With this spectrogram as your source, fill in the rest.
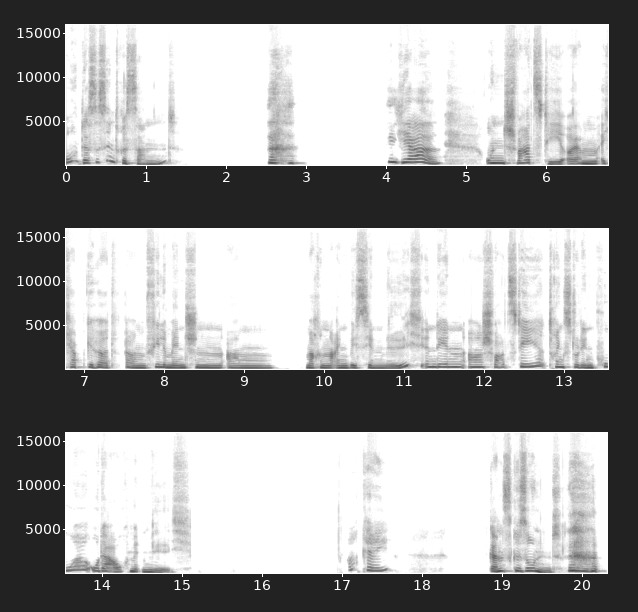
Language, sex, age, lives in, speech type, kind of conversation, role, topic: German, female, 40-44, United States, conversation, unstructured, none, Was bevorzugst du, Kaffee oder Tee, und warum?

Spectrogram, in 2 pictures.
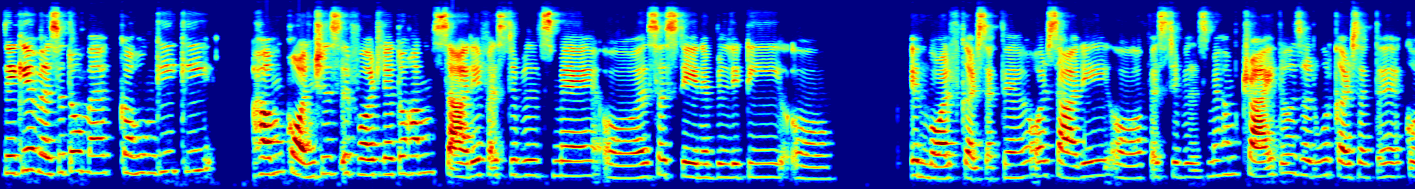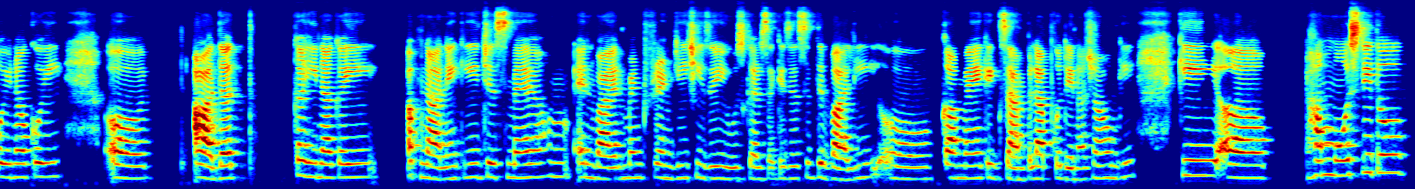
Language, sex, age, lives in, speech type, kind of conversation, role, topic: Hindi, female, 30-34, India, conversation, podcast, guest, Aapke hisab se festivals ko eco-friendly kaise mana sakte hain?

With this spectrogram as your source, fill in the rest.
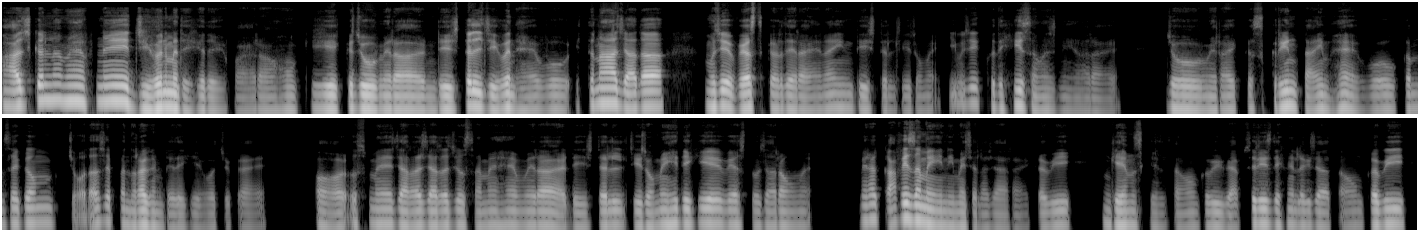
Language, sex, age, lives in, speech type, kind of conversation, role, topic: Hindi, female, 45-49, India, conversation, advice, user, मैं अपने डिजिटल जीवन को कम से कम और व्यवस्थित कैसे कर सकता/सकती हूँ?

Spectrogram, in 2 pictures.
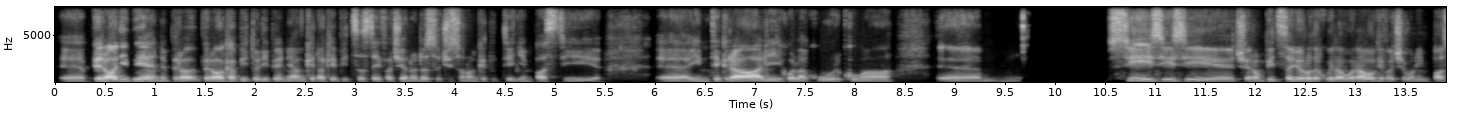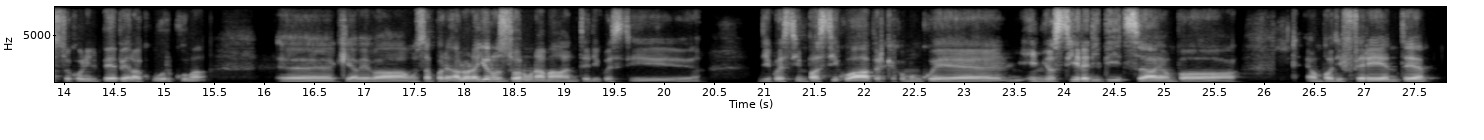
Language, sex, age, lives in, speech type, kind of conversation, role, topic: Italian, male, 30-34, Italy, conversation, podcast, guest, Da dove prendi ispirazione, di solito?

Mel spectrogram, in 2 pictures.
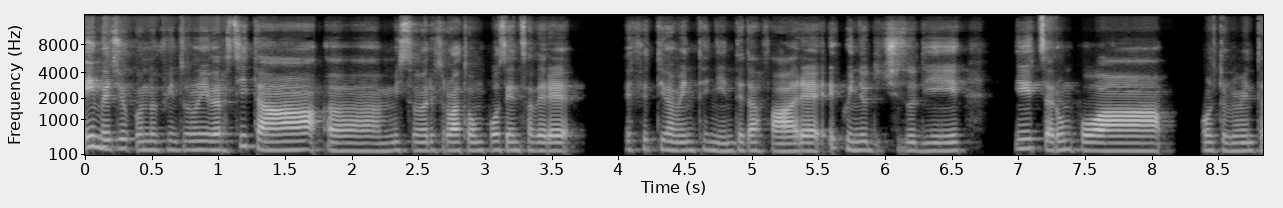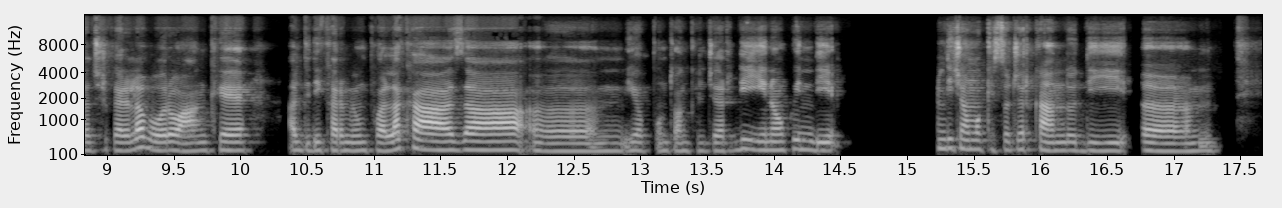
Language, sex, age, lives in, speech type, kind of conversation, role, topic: Italian, female, 20-24, Italy, conversation, advice, user, Gestione del tempo e procrastinazione costante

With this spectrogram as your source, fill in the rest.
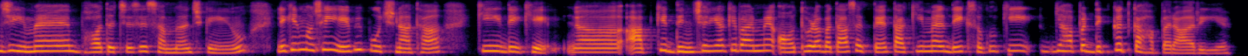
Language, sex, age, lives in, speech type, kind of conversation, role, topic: Hindi, female, 18-19, India, conversation, advice, advisor, मैं नियमित व्यायाम बनाए रखने में लगातार असफल क्यों हो रहा/रही हूँ?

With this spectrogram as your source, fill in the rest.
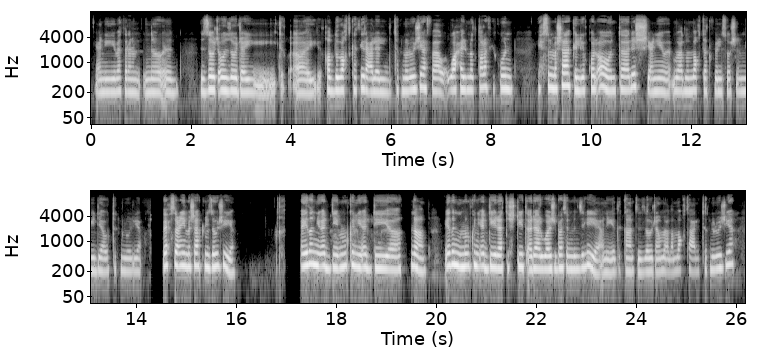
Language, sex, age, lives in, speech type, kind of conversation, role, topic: Arabic, female, 20-24, United States, conversation, unstructured, none, هل إنت شايف إن التكنولوجيا بتقرّب العيلة من بعض ولا بتبعّدها؟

